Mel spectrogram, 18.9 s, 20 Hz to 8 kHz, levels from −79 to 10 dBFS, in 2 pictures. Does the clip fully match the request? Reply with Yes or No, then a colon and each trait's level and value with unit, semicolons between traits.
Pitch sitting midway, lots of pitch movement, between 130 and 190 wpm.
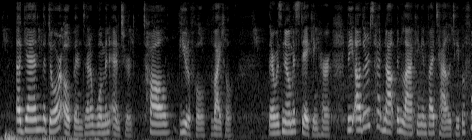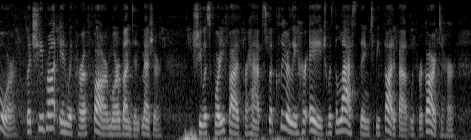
Yes: medium, 180 Hz; wide, 6.3 semitones; average, 180 wpm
